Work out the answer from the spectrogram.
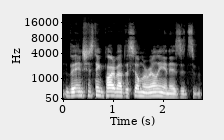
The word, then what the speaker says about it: Silmarillion: Silmarillion. Silmarillion, yeah.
